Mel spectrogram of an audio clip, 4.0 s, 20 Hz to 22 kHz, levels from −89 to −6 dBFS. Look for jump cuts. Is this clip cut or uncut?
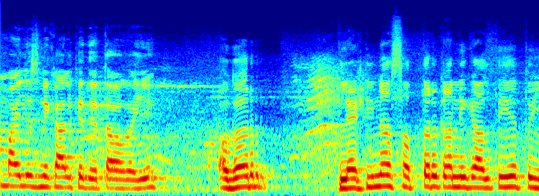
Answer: uncut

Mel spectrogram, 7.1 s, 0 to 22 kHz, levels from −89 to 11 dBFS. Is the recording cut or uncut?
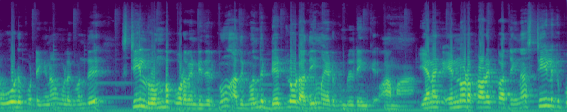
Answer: uncut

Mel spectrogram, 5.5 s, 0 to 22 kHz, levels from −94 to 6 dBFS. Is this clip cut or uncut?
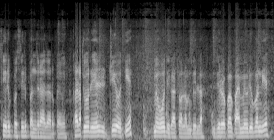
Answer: cut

